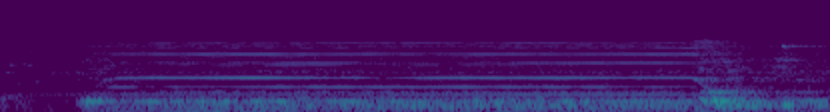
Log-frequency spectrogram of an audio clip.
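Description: A faint, steady hum of several held tones that shifts to a new set about seven seconds in.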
